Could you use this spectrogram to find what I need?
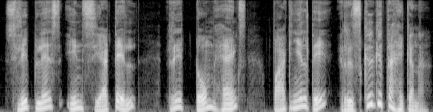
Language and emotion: Santali, happy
